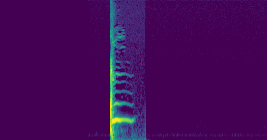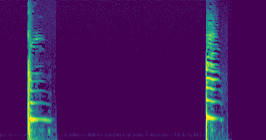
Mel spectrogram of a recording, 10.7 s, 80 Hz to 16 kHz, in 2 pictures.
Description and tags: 8 Cartoon, Bing Vocal, Hammer On Anvil :01 4001 8-2 Cartoon, Bing Vocal, Hammer O
Human saying Bing, Ping and Ding.
human, vocal, pop, request, voice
